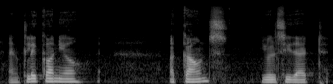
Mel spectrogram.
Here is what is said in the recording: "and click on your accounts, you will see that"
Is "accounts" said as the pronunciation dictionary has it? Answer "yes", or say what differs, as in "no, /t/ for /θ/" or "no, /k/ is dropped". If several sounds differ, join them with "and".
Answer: yes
